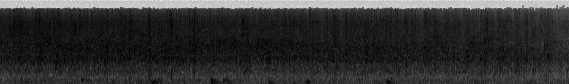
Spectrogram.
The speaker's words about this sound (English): Let's give a warm round of applause.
